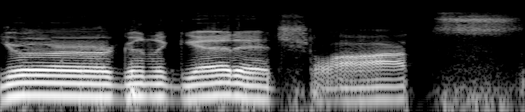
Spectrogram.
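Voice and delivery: put-on very slow, loud, sloppy, slurred drunk drawl. Retelling a movie scene where kids talk in slow motion: imitating drunk-sounding speech. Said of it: "they sound like they're super fucking drunk".

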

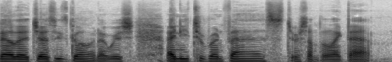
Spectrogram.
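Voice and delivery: soft, mopey, self-pitying whining voice.

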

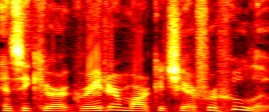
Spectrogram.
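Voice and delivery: usual speaking voice

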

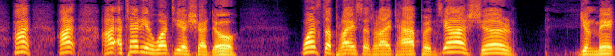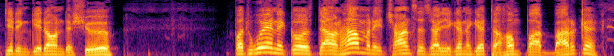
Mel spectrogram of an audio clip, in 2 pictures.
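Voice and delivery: put-on Irish accent, elderly male voice. Speaker voices what another person's inner voice said; Jameson voice. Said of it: "it sounded like old Irish guy".

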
